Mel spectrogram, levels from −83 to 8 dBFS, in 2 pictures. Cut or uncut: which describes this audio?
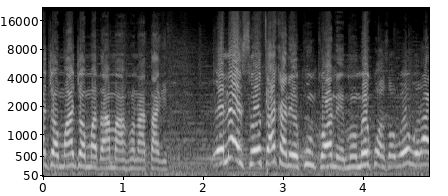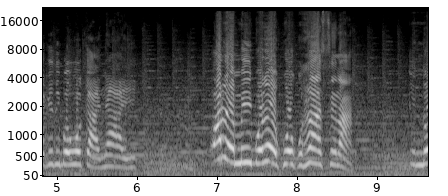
uncut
